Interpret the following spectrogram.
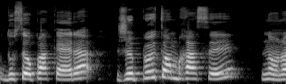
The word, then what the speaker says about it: t'embrasser: R de novo a gente não vai pronunciar.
